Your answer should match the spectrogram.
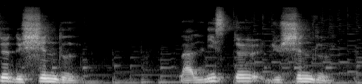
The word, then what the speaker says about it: Schindler: La liste du Shindle, c'est en anglais, c'est c'est un peu compliqué de prononcer. Shindle, c'est S I euh N. La liste du Schindle. Schindler si on veut prononcer en français.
